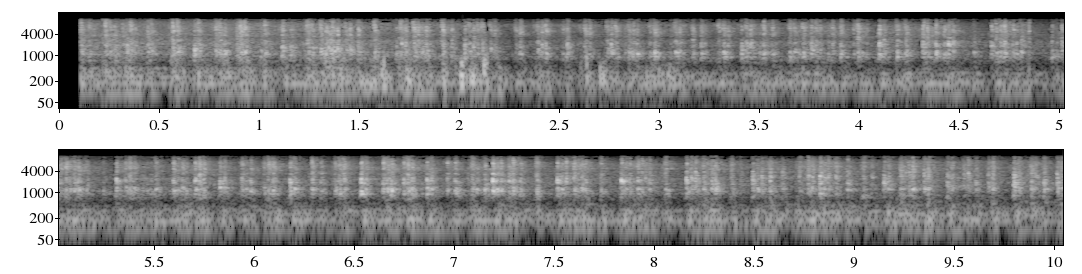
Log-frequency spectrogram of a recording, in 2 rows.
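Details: 1987 Chevy 350 V8 with cam and flat-top pistons, just bought, first start, needs a tune-up: lumpy, loping idle with uneven chop over a steady rumble; rough idle.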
